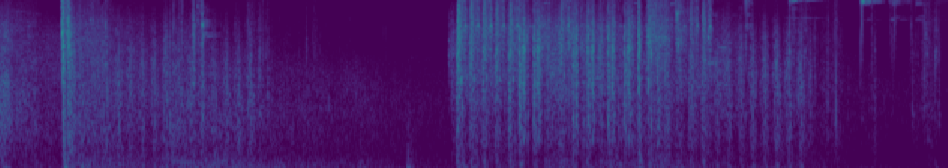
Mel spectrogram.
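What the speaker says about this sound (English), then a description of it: "they're shooting down into the field" Automatic gunfire in Call of Duty: Warzone, a sustained burst followed by a brief lull, then another long rattling volley of rapid shots, loud and close.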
